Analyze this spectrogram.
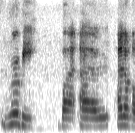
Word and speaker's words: RWBY: pronounce that with anyways there no real uh vowels in RWBY which is probably why they pronounce it Ruby because you is the closest vowel to w W can sort of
